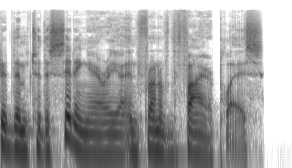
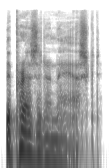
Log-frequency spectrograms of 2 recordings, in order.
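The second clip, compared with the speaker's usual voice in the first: plain reading voice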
